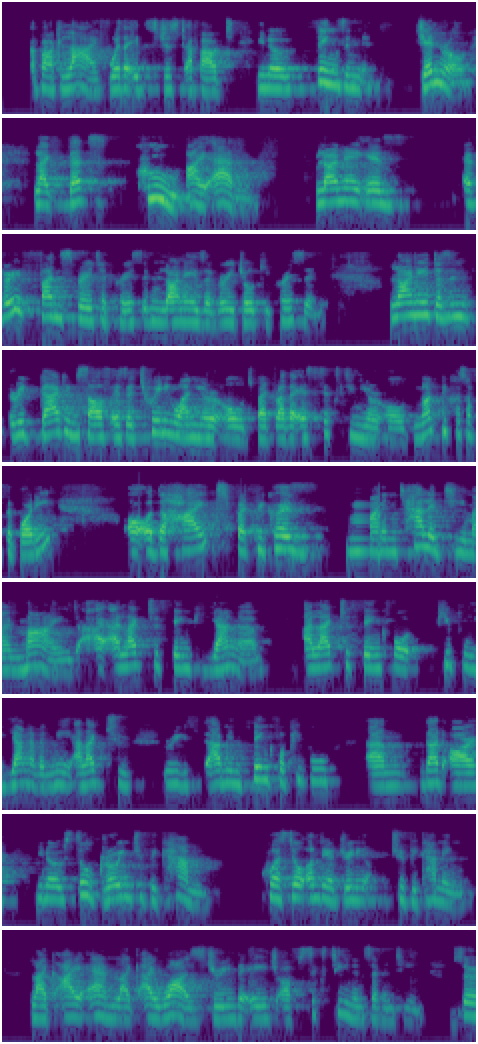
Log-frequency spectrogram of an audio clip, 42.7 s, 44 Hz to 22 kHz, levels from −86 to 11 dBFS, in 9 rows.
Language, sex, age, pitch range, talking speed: English, female, 20-39, 175-220 Hz, 150 wpm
